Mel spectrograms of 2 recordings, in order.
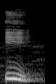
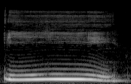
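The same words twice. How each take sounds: First: ई kept short and light. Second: ई stretched long and louder; teacher booming a long ई. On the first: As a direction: clip the short ई. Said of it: "इसी तरीके से जब ई होता है". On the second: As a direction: sing out a long ई. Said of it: "बड़ी वाली ई बोलनी होती है". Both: Shown as a demonstration.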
